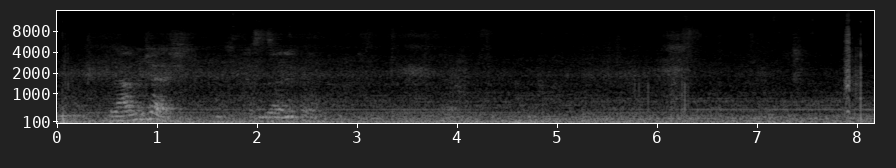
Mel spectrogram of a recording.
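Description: Footsteps pad softly across a floor.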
